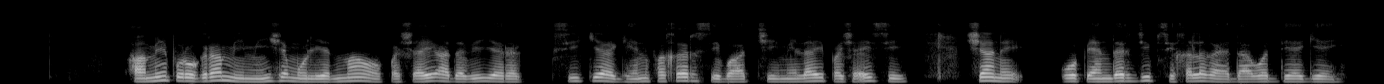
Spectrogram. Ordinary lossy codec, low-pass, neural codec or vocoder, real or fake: AAC, 48 kbps; 7.2 kHz; none; real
